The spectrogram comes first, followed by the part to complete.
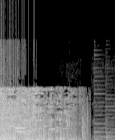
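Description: Glass-shattering sound effect: a sudden loud crash with tinkling fragments that dies away after under two seconds.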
